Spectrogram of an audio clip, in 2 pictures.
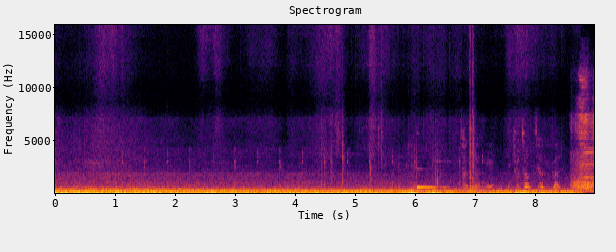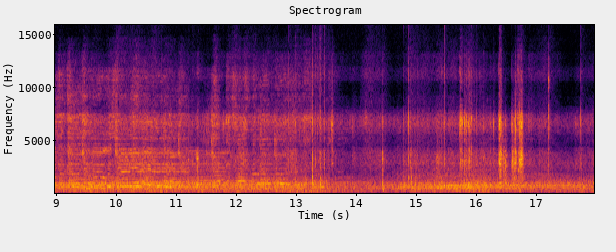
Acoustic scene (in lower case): car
